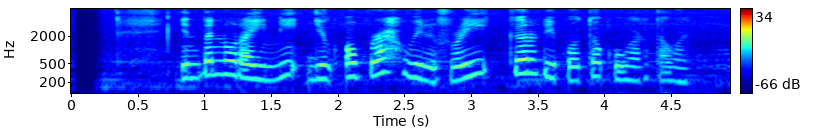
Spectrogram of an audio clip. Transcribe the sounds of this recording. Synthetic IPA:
ʔint̪ənuɾainid͡ʒɨŋɔbɾahwinfɾikɨrdipɔt̪ɔkuwart̪awan

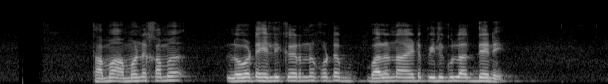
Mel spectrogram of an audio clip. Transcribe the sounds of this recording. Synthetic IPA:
t̪aməamənəkamə | loʋəʈəɦelikəɾənəkoʈəbalənaːjəʈəpilikulat̪̚d̪ːene

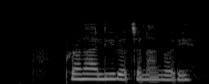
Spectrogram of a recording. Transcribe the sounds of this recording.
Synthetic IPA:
prʌɽ̃aliɾʌt͡sʌnaɡʌɾe

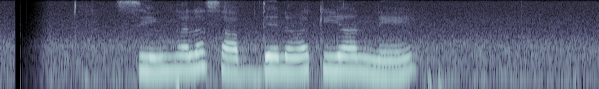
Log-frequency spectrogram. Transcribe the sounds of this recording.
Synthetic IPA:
siŋɦələsab̚d̪enəʋəkijanːeː

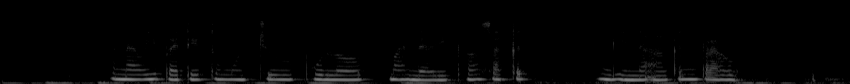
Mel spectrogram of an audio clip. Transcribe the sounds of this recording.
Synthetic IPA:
mənawib̥a̤d̥e̤t̪umut͡ʃupulɔ | mand̪aliɡʰɔsakət̪̚ | ŋɡinaʔakənpɾau

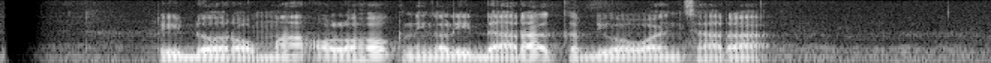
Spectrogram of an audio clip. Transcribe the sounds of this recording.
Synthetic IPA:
ridɔɾɔmaʔɔlɔɦɔk̚niŋɡalidaɾakɨrdiwawaɲt͡ʃaɾa

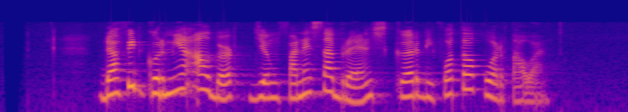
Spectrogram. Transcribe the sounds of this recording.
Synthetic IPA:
dafɪt̪̚ɡurniaʔalbɛrt̪̚d͡ʒɨŋfanɛsabɾant͡ʃkɨrdifɔt̪ɔkuwart̪awa̰n

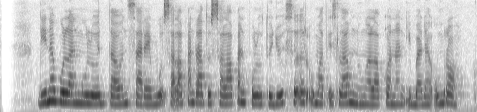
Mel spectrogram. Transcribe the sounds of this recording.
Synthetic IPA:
dinabulanmulud̪̚t̪aunsaɾɛbusa̰lʔapanrat̪usːalapanpuluht̪ud͡ʒuhsəːɾʔṵmat̪islamnuŋalakɔnanḭbadahumɾɔh

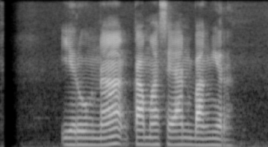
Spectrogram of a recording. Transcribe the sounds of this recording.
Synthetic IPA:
ʔiɾuŋnakamaseanbaŋɪr

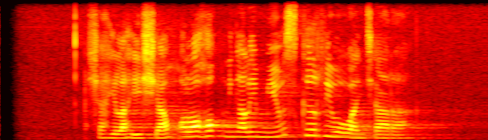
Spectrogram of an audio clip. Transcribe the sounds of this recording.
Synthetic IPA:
ʃaɦilaɦiʃamɔlɔɦɔk̚niŋalimiuskɨrdiwawaɲt͡ʃaɾa

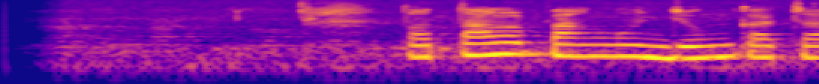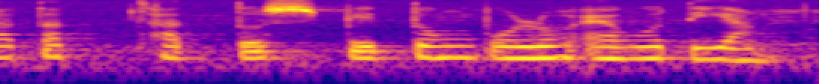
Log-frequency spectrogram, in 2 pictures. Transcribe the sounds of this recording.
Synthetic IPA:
t̪ɔt̪alpaŋuɲd͡ʒʊŋkat͡ʃat̪ət̪̚sa̤t̪ʊspit̪ʊŋpulʊɦʔewut̪ijaŋ

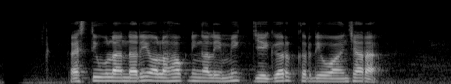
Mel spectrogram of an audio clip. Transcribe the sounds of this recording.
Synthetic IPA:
rɛst̪iwulandaɾiɔlɔɦɔk̚niŋalimɪk̚d͡ʒɛɡərkɨrdiwawaɲt͡ʃaɾa̰

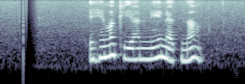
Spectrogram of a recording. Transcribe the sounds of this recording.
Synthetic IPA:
eɦeməkijanːeːnæt̪naŋ

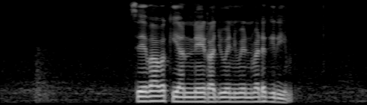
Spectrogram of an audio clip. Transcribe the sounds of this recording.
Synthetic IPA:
seːʋaːʋəkijanːeːɾɐd͡ʒuʋenuʋenʋæɖəɡiɾijṵm

